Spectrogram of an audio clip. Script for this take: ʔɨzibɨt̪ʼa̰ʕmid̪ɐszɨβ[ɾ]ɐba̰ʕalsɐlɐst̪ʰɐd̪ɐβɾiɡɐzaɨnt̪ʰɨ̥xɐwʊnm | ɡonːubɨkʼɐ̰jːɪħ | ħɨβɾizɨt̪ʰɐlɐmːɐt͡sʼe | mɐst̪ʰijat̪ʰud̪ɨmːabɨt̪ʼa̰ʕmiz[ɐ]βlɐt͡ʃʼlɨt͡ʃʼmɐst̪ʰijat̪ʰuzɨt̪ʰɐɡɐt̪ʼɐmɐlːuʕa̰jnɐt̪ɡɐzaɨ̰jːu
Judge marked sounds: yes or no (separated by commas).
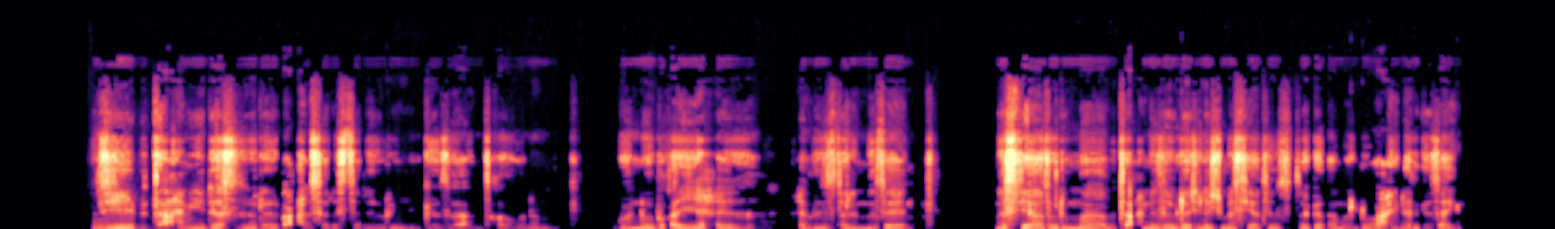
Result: no, yes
